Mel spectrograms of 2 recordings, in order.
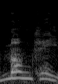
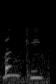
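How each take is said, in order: First: The name is called in a loud, urgent voice. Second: The name is called in a calm, relaxed voice. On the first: There is danger nearby. "if there was a danger there, you'd be going Monkey or shout Monkey" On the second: Everything is normal. "you wouldn't be going Monkey"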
